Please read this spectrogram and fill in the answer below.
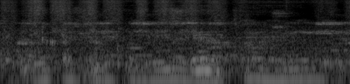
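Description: A man's low, quiet voice, mumbling in several short stretches without clear words.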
